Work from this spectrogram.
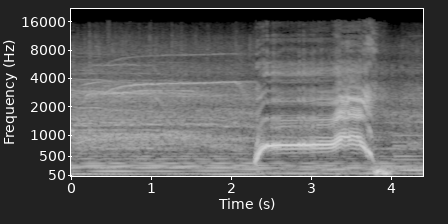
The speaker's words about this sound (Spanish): Vaya alguien de un grito de gloria.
